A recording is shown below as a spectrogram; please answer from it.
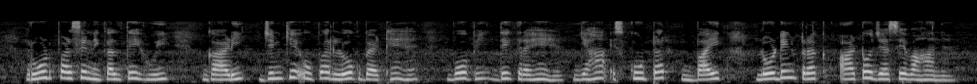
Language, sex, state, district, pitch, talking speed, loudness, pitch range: Hindi, female, Maharashtra, Solapur, 255 Hz, 155 wpm, -22 LUFS, 230-280 Hz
